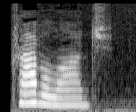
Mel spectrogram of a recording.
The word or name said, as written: travelodge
